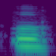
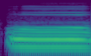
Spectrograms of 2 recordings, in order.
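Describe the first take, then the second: First: The vowel is held only briefly. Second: The vowel is held for a long time. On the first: "छोटा ऊ जब हम बोलते हैं तो ऊ बोल देते हैं" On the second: "बड़ा ऊ बोलते हैं तो ऊ बोलते हैं, देर तक बोलते हैं"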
